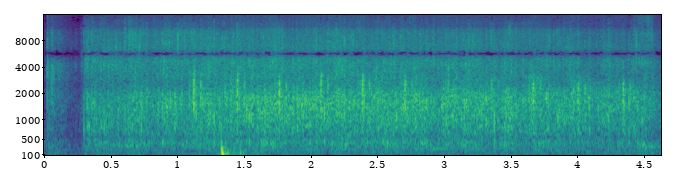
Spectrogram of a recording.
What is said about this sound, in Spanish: Ah, sí, póngase de pie. ¿Usted, mi hermana, está contenta con este matrimonio? Un aplauso por ella.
